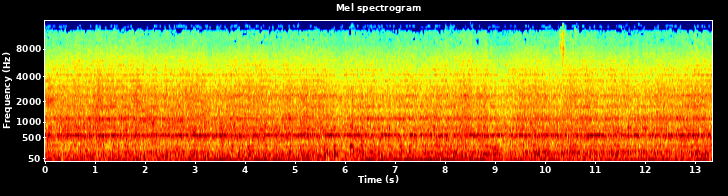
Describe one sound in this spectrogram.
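Train wheels squeal with a steady high whine.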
